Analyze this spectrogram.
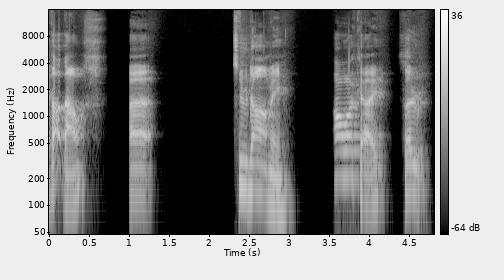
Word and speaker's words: tsunami: to Tsunami to Tsunami you don't pronounce the T in tsunami unless unless you do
